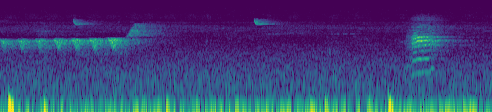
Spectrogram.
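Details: Western parotia, a bird-of-paradise endemic to New Guinea, gives a single harsh, rasping "shack" scold near the end, over the repeated thin twittering of a Phylloscopus leaf warbler and high tink notes of a Myzomela.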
